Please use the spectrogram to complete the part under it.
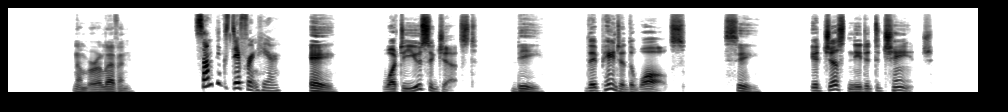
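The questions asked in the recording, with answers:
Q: Something's different here.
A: B: They painted the walls.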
